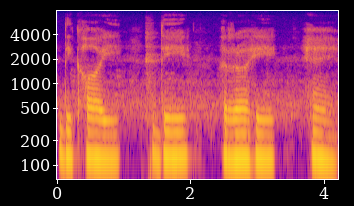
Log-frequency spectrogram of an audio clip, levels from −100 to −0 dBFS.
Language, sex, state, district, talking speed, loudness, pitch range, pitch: Hindi, male, Haryana, Rohtak, 55 wpm, -17 LUFS, 120-130 Hz, 125 Hz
